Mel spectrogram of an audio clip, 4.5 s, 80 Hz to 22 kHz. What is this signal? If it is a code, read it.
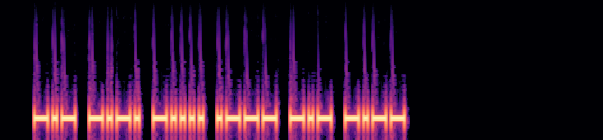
Morse code, heard as a keyed tone, about 36 wpm, 700 Hz. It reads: KC6JKY
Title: USA Call Signs - 6 Characters - Repeated 2x - 35wpm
